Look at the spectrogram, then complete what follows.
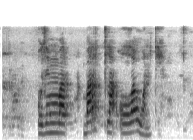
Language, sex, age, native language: Icelandic, male, 8, Icelandic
